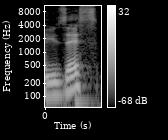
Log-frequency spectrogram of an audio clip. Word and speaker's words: Uzès: Das ist bei Uzès. Und ja, das wird wirklich so ausgesprochen.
